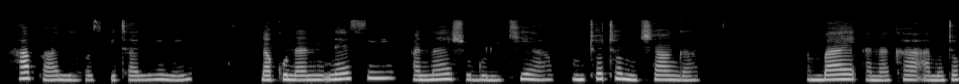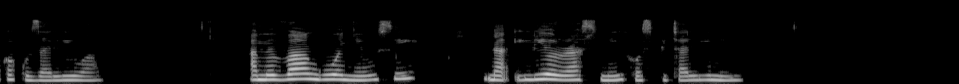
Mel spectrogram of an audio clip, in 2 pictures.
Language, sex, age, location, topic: Swahili, female, 18-24, Nakuru, health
